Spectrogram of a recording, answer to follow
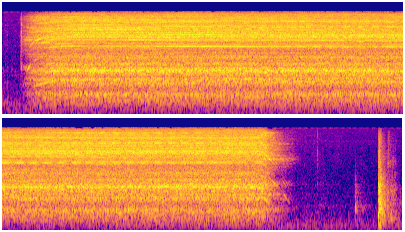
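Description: Craft heat tool (embossing heat gun) blowing hot air over a freshly gessoed metal embellishment to dry the gesso: a steady whir and hiss that comes up just after the start and winds down about eight seconds later. A single click follows shortly before the end.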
